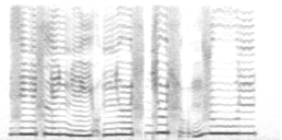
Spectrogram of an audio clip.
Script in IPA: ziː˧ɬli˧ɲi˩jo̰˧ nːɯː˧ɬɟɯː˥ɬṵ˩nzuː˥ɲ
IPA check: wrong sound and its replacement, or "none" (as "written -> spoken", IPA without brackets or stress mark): nː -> ɲ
